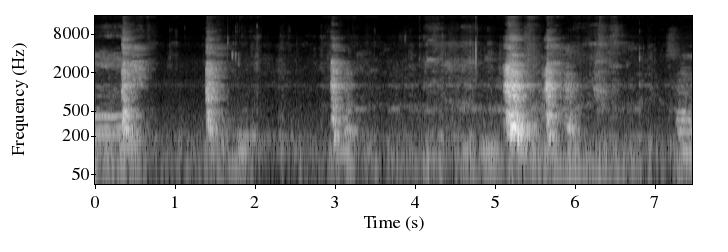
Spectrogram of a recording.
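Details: Cough from an imam leading congregational prayer: about six harsh, separate coughs and throat clears with quiet pauses between, interrupting his Quran recitation in a quiet room; a brief coughing fit.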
